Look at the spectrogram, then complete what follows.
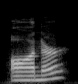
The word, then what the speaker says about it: honor: There are also some words that have a silent H in English, such as hour, honor, honest, herb, air.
